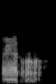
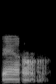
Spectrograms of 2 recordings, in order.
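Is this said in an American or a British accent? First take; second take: American; American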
